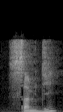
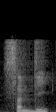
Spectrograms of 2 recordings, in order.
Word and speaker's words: samedi: que ici le nom le mot samedi un contient deux syllabes pas ce que je vais dire samedi samedi le mot à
